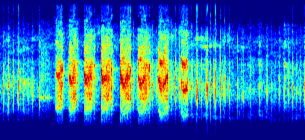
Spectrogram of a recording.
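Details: Swiftlet attraction sound: high, harsh, rattling twitters repeated several times a second, with a louder series of grating bursts in the middle that fade into softer fast clicking.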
